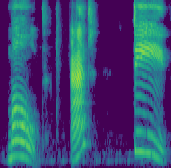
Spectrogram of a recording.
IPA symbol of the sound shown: θ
